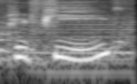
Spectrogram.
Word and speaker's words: Pipet: This is Mount Pipet, P-I-P-E-T, but pronounced Pipet.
